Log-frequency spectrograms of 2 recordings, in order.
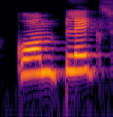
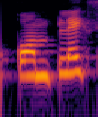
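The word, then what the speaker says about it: complex: कॉम्प्लेक्स हो गया है, इसको कॉम्प्लेक्स या कम्प्लेक्स दोनों तरीके से प्रोनाउंस कर सकते हैं।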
